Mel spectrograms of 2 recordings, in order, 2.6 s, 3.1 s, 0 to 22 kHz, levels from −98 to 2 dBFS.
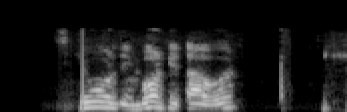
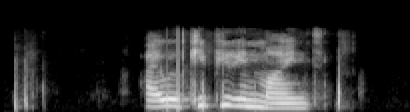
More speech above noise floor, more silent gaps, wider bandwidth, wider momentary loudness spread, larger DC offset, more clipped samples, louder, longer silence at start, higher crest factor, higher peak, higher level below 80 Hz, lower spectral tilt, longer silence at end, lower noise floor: second, 25 dB vs 66 dB; neither; about the same, 7.8 kHz vs 7.6 kHz; second, 14 LU vs 19 LU; neither; neither; second, -25 LUFS vs -14 LUFS; second, 0.45 s vs 1.1 s; about the same, 18 dB vs 14 dB; second, -10 dBFS vs -2 dBFS; about the same, -62 dBFS vs -58 dBFS; first, -7.5 dB/octave vs -5.5 dB/octave; second, 0.15 s vs 0.7 s; second, -48 dBFS vs -80 dBFS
